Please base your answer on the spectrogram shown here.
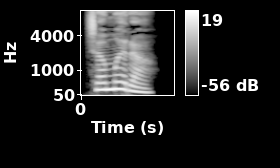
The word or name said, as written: ಛೀಮಾರಿ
